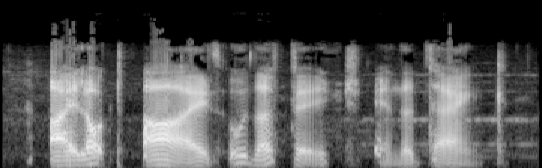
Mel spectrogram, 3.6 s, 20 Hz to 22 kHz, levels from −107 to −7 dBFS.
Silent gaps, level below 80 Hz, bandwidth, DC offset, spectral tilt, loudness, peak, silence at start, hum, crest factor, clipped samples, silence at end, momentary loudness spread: none; -62 dBFS; 11.5 kHz; under 0.1%; -3 dB/octave; -18 LUFS; 0 dBFS; 0.35 s; none; 20 dB; under 0.1%; 0.25 s; 14 LU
